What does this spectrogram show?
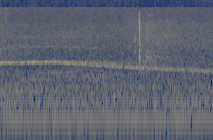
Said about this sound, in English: But even the siren going by right now is a demonstration of God's providence. They're serving our neighborhood.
